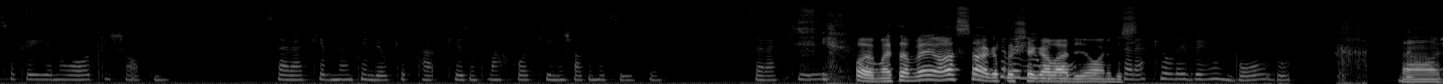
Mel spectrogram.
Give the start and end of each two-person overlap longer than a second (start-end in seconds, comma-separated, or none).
9.7-11.4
